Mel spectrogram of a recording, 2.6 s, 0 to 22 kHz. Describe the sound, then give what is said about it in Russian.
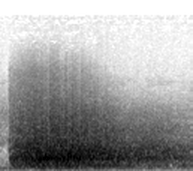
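A tank gun firing, loaded with armour-piercing and high-explosive fragmentation shells: one loud, abrupt boom that rolls on into a long, deep rumble and fades slowly. “Бронебойный! Огонь! Команду, лейтенант, команду! Еще два осколочных туда! Давай! Колею у плакона! 004! Огонь!”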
